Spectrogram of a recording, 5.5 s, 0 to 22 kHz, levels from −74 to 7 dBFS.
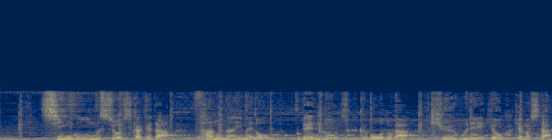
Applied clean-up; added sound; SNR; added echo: none; none; none; reverberation time 1.3 s.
